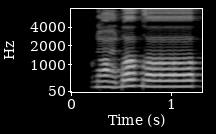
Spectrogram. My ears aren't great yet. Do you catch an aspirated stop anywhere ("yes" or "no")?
no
